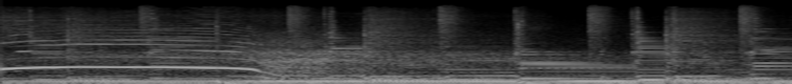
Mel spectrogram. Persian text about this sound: چه تونلی، چه هوایی، جیغو بزن ماشاءالله.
